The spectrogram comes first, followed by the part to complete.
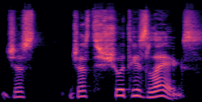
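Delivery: botched put-on German accent. Quoting a remembered Vine clip, in a botched German accent. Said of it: "I was going for German, and then I did not hit German at all".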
